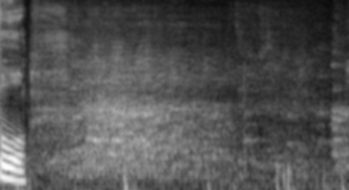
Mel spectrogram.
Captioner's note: laughter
